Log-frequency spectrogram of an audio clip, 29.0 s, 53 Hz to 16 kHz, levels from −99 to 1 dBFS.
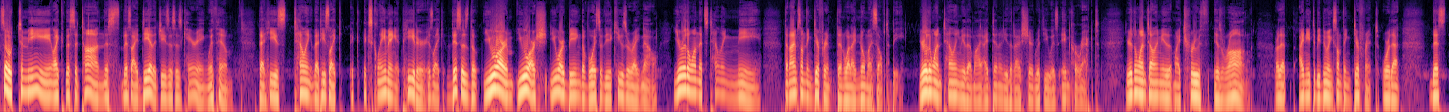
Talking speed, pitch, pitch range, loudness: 200 wpm, 115 Hz, 100-125 Hz, -16 LUFS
